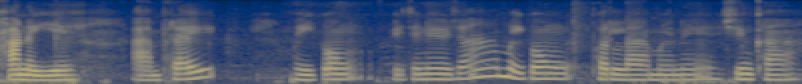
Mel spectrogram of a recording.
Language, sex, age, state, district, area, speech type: Bodo, female, 60+, Assam, Kokrajhar, rural, spontaneous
